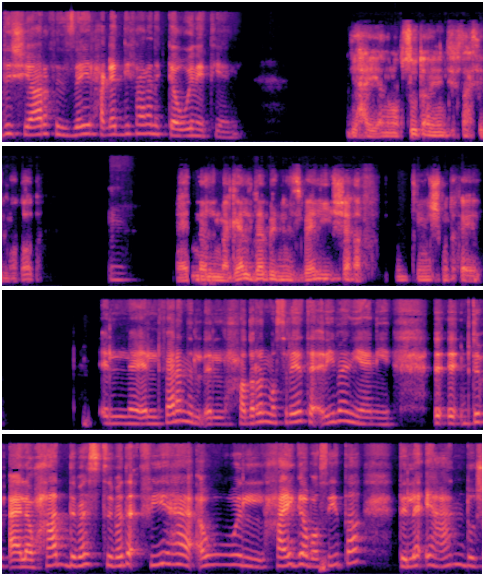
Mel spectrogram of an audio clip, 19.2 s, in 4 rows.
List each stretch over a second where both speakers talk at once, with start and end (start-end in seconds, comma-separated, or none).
none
